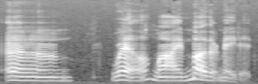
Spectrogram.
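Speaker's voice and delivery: hesitant, embarrassed Jack Frost answer; flustered Jack Frost. A narrator's reading. Jack Frost caught off guard by a boy's compliment, bashful.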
